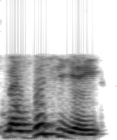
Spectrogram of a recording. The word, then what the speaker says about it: Novitiate: We struggle with the pronunciation of it, but it's Novitiate.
